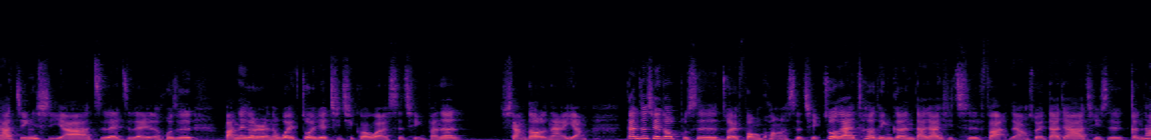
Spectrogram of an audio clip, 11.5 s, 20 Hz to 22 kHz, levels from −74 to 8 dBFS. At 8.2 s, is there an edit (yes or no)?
yes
